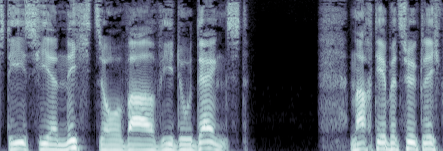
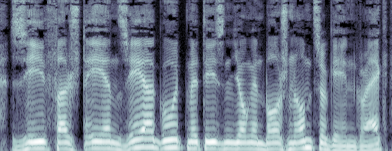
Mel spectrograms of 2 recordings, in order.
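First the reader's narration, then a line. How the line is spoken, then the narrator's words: Plain. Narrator (German): sagte er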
